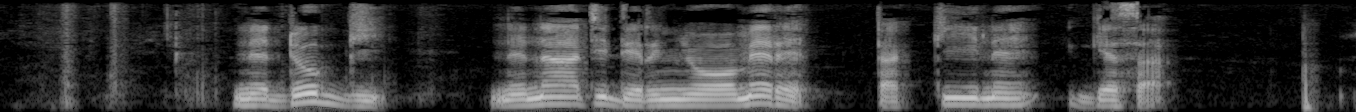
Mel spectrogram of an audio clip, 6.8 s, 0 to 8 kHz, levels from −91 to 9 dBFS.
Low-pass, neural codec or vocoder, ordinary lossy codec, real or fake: 7.2 kHz; none; AAC, 32 kbps; real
